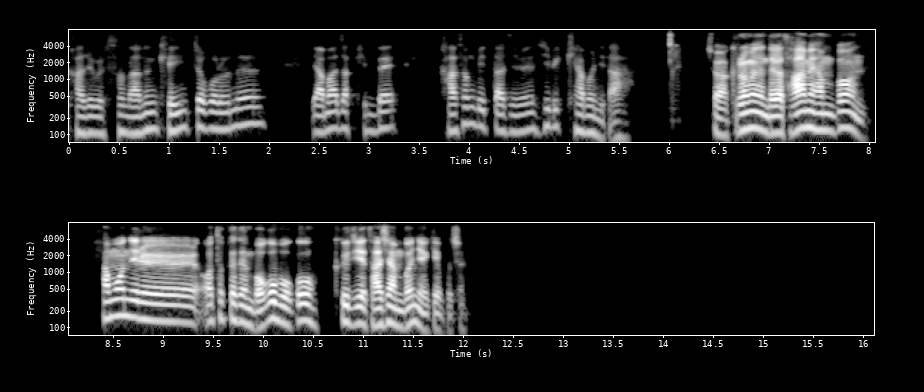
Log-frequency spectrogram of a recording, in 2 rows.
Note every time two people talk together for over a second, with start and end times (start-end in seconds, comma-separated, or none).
none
